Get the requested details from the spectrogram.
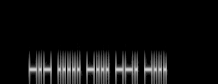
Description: Morse code, heard as a keyed tone, about 50 wpm, 700 Hz. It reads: K5BGB
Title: Call Signs - 50wpm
